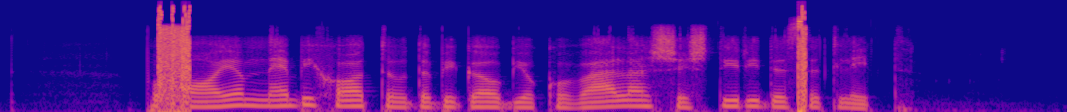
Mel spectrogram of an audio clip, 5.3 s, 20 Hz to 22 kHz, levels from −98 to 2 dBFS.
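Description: Speech, encoded throughout with what is likely Bluetooth SBC compression at a low bit pool, consistent with roughly 80 kbps, leaves the treble thin and flickering and the sound gritty. Twice an uninitialised buffer reached the output before audio was written to it, producing loud bursts of digital noise: from 0.80 to 0.96 s, just before "ne bi hotel da", and from 4.00 to 4.04 s, right after "bi ga objokovala še".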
